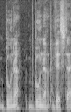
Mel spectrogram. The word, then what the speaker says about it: Buena Vista: That's right, Buena Vista, even though it's spelled Buena.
